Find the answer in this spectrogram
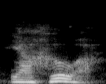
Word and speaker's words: Yahuwah: O, U, and E, with the UA having the U sound, which agrees with the Assyrian pronunciation, Yahuwah, and is pronounced Yahuwah.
